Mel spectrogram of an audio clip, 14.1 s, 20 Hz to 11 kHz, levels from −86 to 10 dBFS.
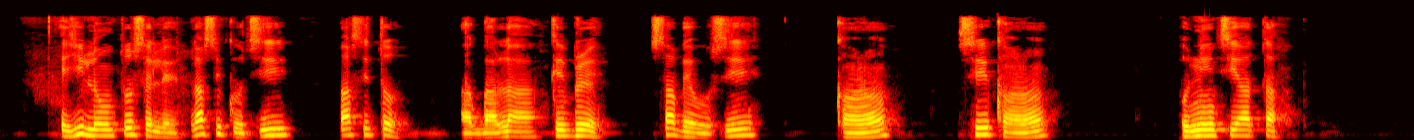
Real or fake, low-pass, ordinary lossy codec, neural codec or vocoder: real; 7.2 kHz; AAC, 48 kbps; none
